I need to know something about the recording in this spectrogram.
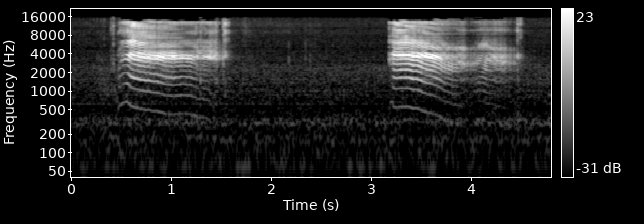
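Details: Loud meows from an angry rescue kitten being petted: a pair of drawn-out, bright, descending cries about two and a half seconds apart against faint background hum.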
